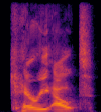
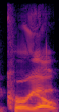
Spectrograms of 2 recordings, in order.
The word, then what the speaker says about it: carry out: enjoy it and drip they don't say carry out they say it correctly they say Curry out Curry out you know what I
